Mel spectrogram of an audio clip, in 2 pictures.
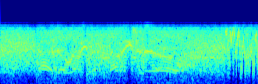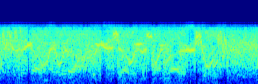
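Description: CB radio receiving a distant station: a steady hiss of static with broken-up voices coming through it, too garbled for words to be made out.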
